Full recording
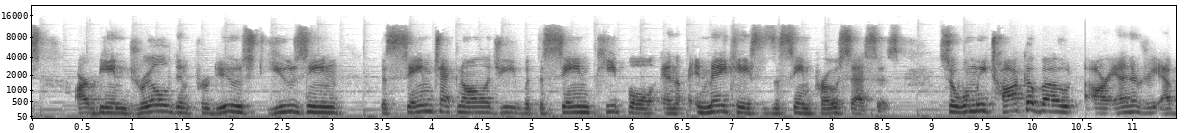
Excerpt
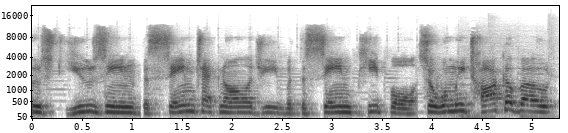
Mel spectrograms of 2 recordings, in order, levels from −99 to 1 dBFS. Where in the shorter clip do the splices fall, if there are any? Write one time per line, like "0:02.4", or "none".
0:01.2
0:03.9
